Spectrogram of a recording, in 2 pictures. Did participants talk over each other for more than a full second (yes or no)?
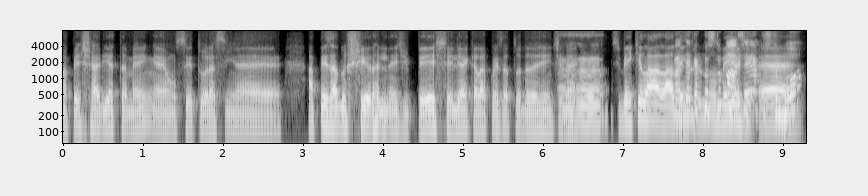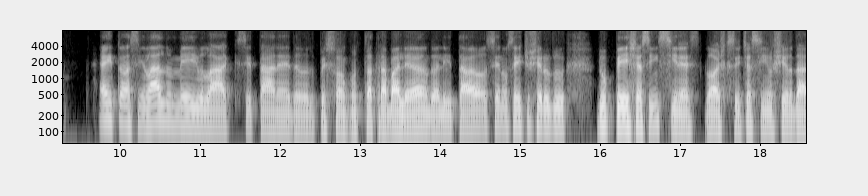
yes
